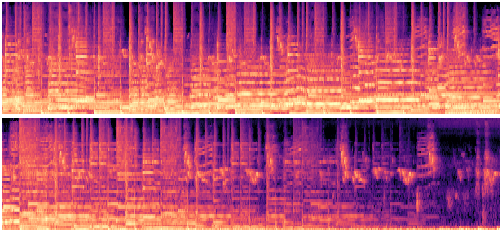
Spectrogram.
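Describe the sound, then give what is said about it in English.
Birds chirp and tweet steadily throughout in a local park, their calls layered over a dense, continuous backdrop of sustained tones with no talking. “I was really excited to head to my local park and try to see what birds I could find.”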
